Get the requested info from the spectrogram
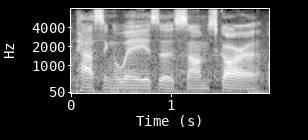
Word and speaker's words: samskara: Is it Samskara? – So a samskara, it's a Sanskrit word.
